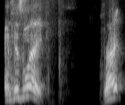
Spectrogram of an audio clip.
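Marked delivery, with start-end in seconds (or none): none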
